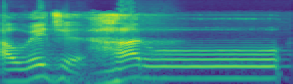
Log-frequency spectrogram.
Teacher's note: یہ جو ہا ہے اس کو سینہ کی طرف یعنی حلق کے نچلے والے حصے کی طرف سے ادا کرنا ہے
